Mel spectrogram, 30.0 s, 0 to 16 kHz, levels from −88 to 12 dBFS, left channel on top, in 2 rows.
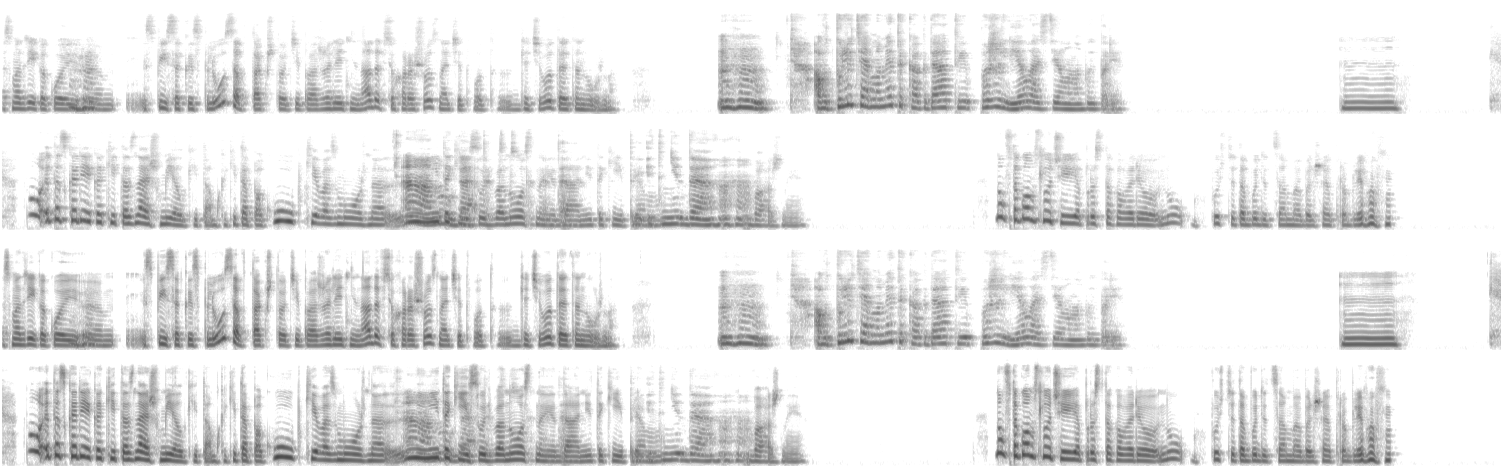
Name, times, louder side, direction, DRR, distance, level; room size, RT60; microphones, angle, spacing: voice 1, 0.0-6.1 13.4-14.0 14.9-21.6 22.4-23.0 24.9-26.8 27.1-28.9, right 6 dB, 80° right, 0.4 m, -31 dB
voice 2, 7.2-11.2 19.0-19.7 20.4-20.8 21.3-22.5, left 1 dB, 40° left, 1.7 m, -36 dB
4.8 x 3.4 x 2.3 m
head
